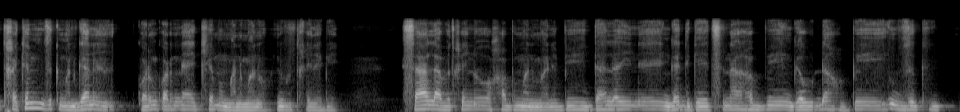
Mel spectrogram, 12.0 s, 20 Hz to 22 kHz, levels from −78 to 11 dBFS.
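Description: From start to finish the speech carries 4-bit ADPCM compression, plainly audible as a gritty hiss that rides on every loud syllable and falls away in pauses, with roughness on sharp consonant onsets where the coarse adaptive step lags the signal. Nothing reaches above 10.6 kHz, which fits a sample rate near 22 kHz and a data rate around 89 kbps. A spectrogram shows a level-tracking broadband noise haze and a hard ceiling at 10.6 kHz.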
